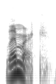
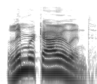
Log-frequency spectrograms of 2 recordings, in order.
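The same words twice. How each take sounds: First: Said in the usual way. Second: Limerick, Ireland said louder and higher as a punchline; triumphant louder gotcha on "Limerick, Ireland"; emphatic reveal. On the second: Shown as a demonstration.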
